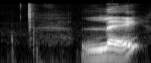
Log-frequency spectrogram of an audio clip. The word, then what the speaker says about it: les: Les does not sound like le or de or ne. It's les, rhymes with réparer.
